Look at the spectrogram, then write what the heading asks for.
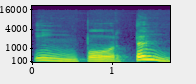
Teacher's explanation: se a gente pensar só na palavra, a sílaba tônica está na penúltima sílaba. Ela é uma paroxítona.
